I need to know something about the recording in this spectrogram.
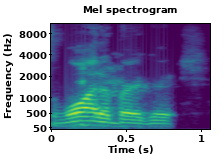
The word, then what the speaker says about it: Whataburger: So Texas is Whataburger, as in water. That's not the way it's spelled, but that's how we say it.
